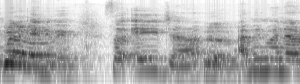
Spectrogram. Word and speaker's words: Aja: Is it, how do you say Asia? Is it Asia? Yeah. I thought it was AJA. I really thought it was AJA. I thought it was initials or something.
